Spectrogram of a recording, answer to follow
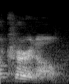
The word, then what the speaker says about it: colonel: what's called a little kernel obviously kernel is spelled colonel i've always had an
